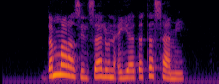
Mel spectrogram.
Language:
Arabic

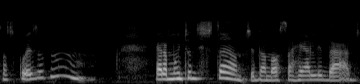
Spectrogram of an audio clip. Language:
Portuguese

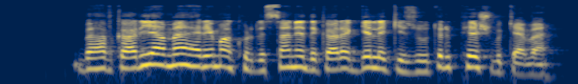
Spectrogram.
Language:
Kurdish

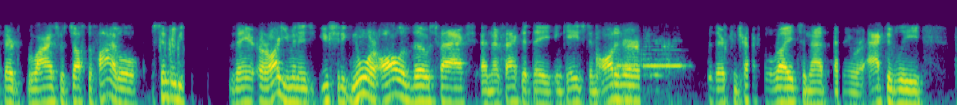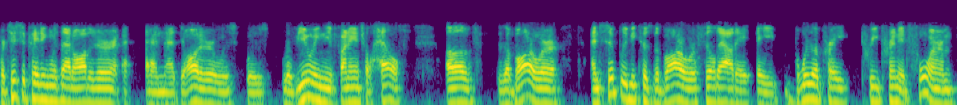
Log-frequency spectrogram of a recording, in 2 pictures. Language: English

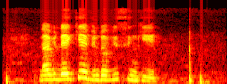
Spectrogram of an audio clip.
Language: Taita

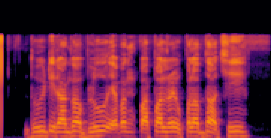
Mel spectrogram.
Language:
Odia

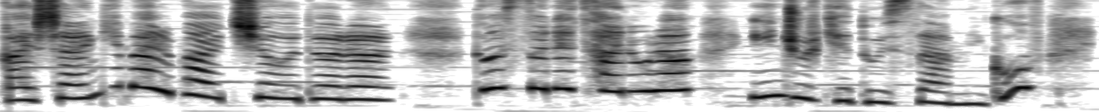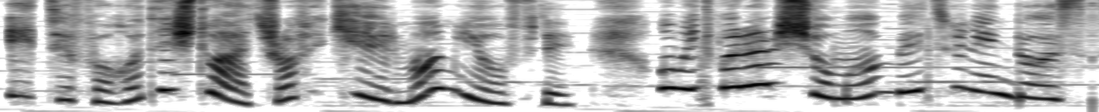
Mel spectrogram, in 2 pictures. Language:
Persian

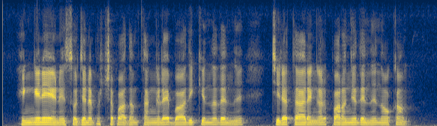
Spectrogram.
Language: Malayalam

